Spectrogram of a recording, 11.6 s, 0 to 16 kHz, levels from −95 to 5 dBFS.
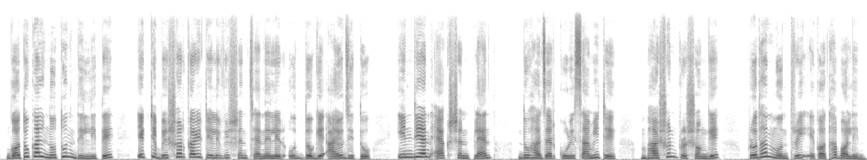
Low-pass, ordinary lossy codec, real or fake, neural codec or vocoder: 14.4 kHz; none; fake; vocoder, 44.1 kHz, 128 mel bands, Pupu-Vocoder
